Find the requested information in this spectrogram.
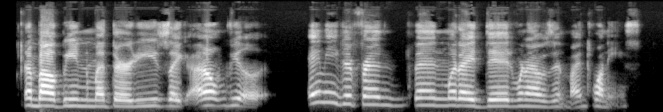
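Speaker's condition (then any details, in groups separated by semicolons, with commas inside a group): Cerebral palsy, spastic; from birth, muscle spasms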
